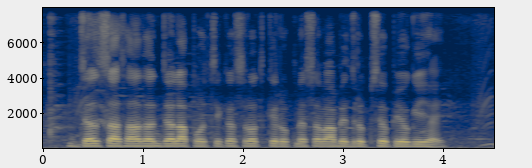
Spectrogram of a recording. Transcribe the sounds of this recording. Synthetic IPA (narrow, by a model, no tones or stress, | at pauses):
d͡ʒəlsasaːd̪ʱənd͡ʒəlapʊːɾt̪ɪkəsɾoːt̪keɾuːpmẽsəmaːbɪd̪ɾuːpseʊpjoːɡiɦɛː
